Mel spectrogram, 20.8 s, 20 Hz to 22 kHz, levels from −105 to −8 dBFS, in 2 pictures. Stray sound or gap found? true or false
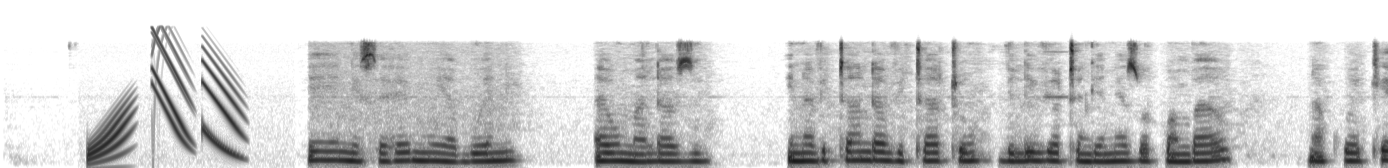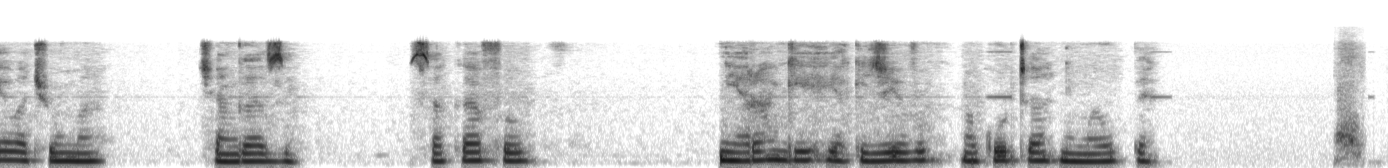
true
